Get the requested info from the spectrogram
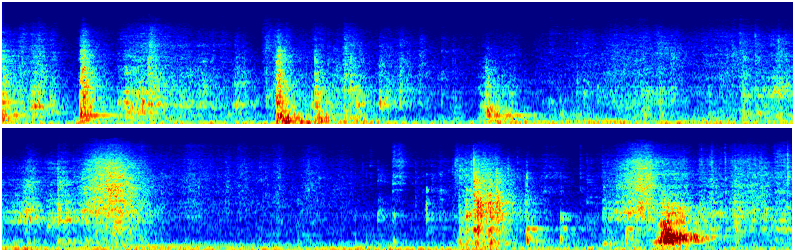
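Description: Knocks, clatter and scraping of black ABS plastic drain pipe and fittings being set and shifted in a dirt trench, with a few louder scrapes.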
